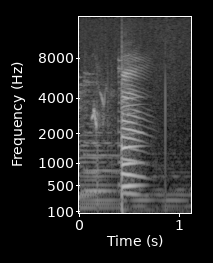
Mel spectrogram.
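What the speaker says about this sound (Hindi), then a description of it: "कहाँ है वो बिल्ली?" A single short, rising cat meow close by in a Hindi film, set against a steady tonal background with a faint second vocal cry earlier.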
